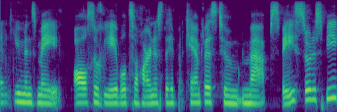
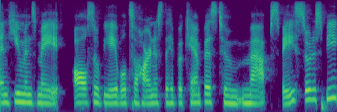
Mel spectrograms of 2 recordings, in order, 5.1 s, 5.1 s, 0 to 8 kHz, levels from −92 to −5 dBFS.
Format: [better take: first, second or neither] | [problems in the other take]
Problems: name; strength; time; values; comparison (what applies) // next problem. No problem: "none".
second | noise reduction (neural mask model DeepFilterNet 3)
